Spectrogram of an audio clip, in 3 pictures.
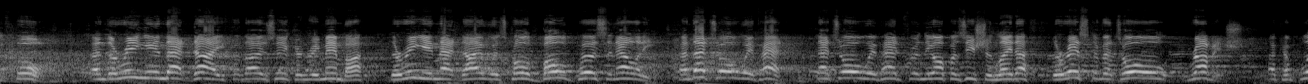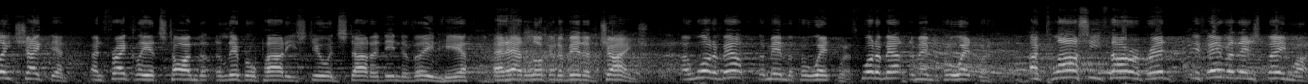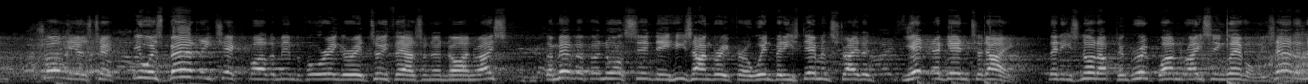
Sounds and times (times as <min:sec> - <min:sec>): Speech: 0:00.0 - 0:39.2.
